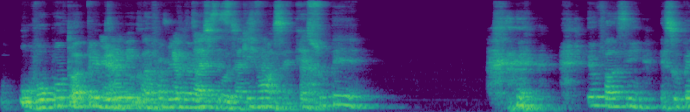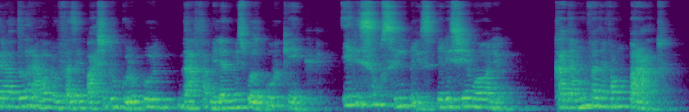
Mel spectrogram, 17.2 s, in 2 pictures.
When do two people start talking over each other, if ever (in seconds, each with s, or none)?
1.2 s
